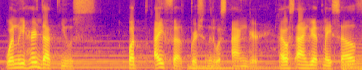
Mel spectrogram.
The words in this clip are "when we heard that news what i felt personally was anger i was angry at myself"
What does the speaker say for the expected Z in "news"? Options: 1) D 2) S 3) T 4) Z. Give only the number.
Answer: 2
